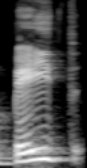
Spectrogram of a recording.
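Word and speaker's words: bathe: ஸோ இதை நம்ம பெய்த் அப்படின்னு சொல்லி தான் ப்ரொனவுன்ஸ் பண்ணணும்.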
